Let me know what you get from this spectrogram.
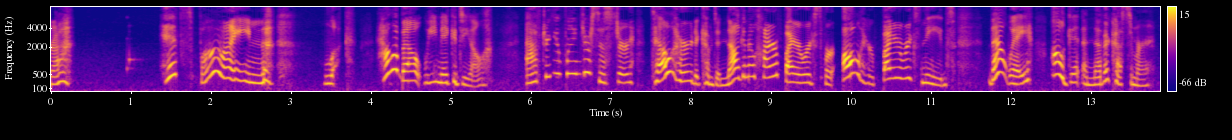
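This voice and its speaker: A high, bouncy young woman from an anime game, a fireworks maker with a big-sister streak. Her delivery swings up and down, earnest one moment and playfully teasing the next. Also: bright, forceful tone, no echo, heavily acted.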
